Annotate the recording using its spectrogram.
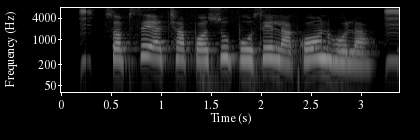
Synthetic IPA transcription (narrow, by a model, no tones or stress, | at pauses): sɐbseətːʃʰapɔːsupoːselakɔːnɦoːlaː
